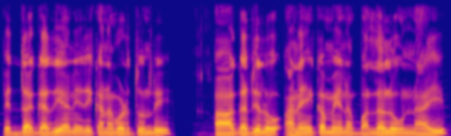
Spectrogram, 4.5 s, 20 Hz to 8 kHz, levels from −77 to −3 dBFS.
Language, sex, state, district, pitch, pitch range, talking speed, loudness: Telugu, male, Telangana, Adilabad, 125 Hz, 120-135 Hz, 120 wpm, -16 LUFS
